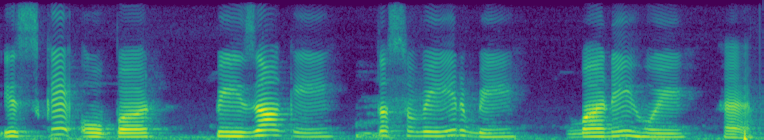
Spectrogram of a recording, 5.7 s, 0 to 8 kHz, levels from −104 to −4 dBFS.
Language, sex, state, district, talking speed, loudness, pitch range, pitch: Hindi, female, Punjab, Fazilka, 95 wpm, -17 LUFS, 215-260 Hz, 225 Hz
